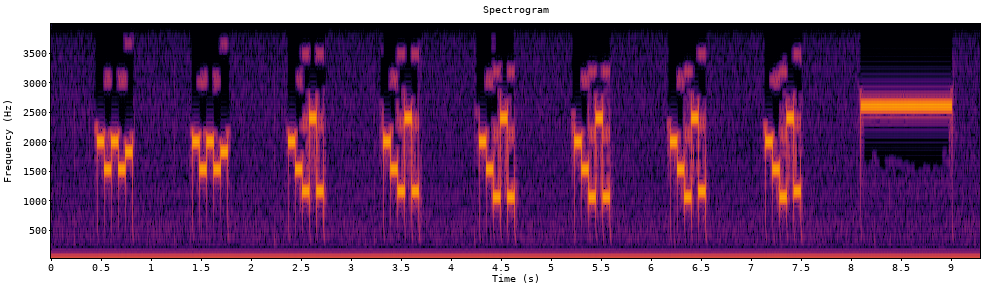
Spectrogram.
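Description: Five-tone selective call (ZVEI), heard as quick runs of five tones, tones of about 70 ms. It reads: 85857 85857 85202 85202 85101 85101 85102 85102
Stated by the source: ZVEI five-tone selective call received on SDR, from the Feuerwehr Orlamünde audio server.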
